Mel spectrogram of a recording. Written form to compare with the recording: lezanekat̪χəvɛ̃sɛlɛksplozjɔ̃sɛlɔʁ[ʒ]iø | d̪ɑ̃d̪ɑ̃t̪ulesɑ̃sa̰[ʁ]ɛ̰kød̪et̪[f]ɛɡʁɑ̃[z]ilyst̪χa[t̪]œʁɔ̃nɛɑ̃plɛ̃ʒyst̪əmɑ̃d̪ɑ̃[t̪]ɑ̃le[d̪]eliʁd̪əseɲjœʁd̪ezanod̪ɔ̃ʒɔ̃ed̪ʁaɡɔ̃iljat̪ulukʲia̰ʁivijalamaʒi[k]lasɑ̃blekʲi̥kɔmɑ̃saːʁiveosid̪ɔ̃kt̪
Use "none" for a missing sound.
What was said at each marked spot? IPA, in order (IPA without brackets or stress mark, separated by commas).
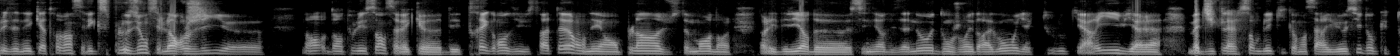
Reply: ʒ, v, χ, z, t̪, d̪, d̪, k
